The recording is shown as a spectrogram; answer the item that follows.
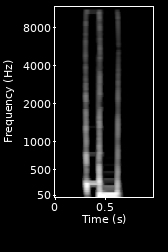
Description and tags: Sounds from a small flash game that I made sounds for.
Alien, game, space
